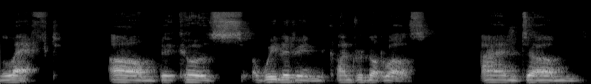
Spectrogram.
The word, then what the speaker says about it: Llandrindod Wells: Because we live in Llandrindod Wells, and every single local person pronounces it as Llandod.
